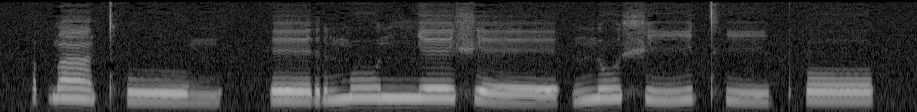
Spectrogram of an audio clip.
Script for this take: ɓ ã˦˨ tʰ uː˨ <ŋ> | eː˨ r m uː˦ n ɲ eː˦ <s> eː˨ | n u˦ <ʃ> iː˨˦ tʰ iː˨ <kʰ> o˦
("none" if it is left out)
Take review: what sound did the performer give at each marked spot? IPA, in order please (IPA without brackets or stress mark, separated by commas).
m, ʃ, ʃ, pʰ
